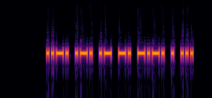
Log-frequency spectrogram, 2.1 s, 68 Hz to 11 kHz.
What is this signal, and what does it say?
Morse code, heard as a keyed tone, about 47 wpm, 700 Hz. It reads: FRANCES
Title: USA Common Names - 50wpm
